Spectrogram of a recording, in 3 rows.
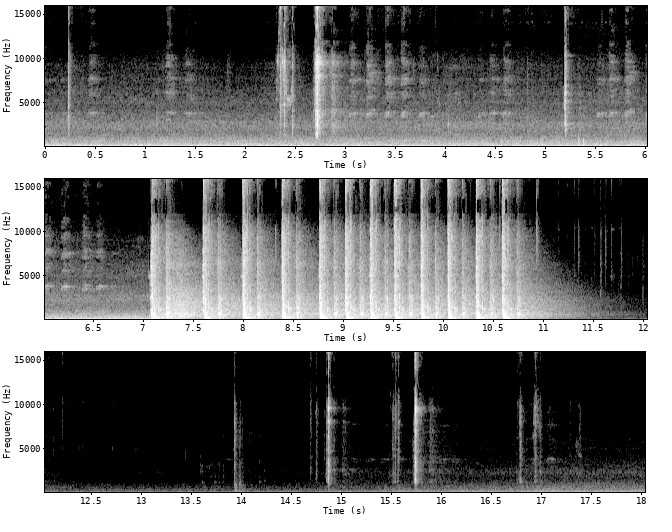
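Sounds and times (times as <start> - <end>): rapid gunshots: 7.1 - 11.3.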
